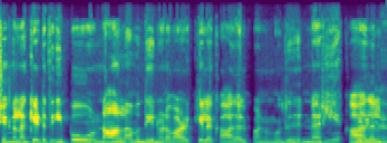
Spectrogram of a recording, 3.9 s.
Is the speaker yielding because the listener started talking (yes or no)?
no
